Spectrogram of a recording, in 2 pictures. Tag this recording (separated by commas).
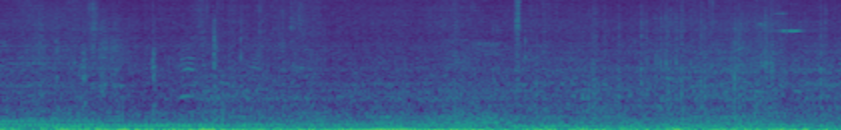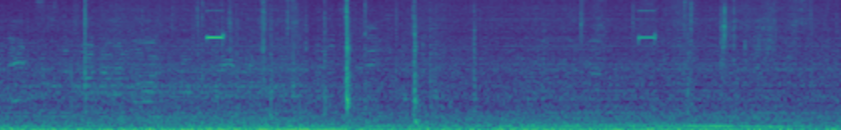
Speech, Vehicle, Car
